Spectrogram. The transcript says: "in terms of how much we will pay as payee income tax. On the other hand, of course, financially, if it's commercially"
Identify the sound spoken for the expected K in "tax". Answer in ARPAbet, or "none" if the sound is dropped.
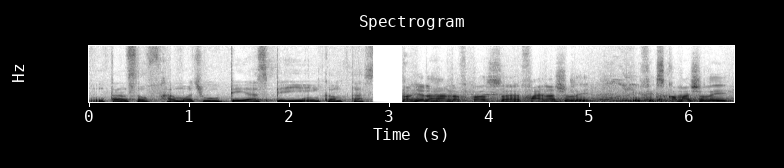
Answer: none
